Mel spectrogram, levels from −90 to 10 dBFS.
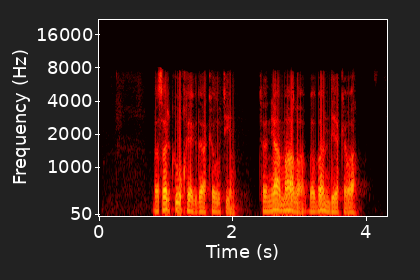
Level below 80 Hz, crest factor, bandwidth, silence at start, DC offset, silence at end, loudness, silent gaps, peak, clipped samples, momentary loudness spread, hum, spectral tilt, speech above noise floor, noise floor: -48 dBFS; 20 dB; 8.4 kHz; 0.8 s; under 0.1%; 0.45 s; -31 LUFS; none; -12 dBFS; under 0.1%; 12 LU; none; -6.5 dB/octave; 40 dB; -69 dBFS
